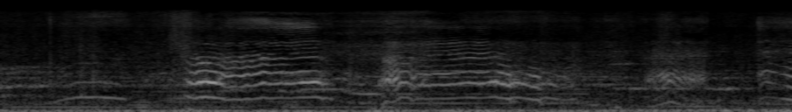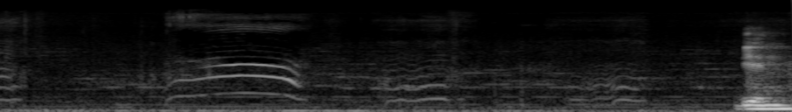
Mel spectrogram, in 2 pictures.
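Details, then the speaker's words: Cri du chat cry: thin, very high-pitched mewing infant cries resembling a cat's meow, the likeness owed to the cry's high pitch. "en realidad es porque es muy agudo el llanto y por ahí alguien dijo que se parecía un gato no si se escucha como un gato pero pero eso es más bien porque es muy agudo el yang"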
